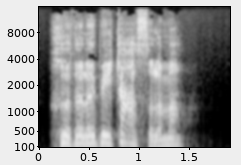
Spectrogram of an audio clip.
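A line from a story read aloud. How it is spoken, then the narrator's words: Shouted urgent question. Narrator (Chinese): 杰西卡随后冲进来，大叫着问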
